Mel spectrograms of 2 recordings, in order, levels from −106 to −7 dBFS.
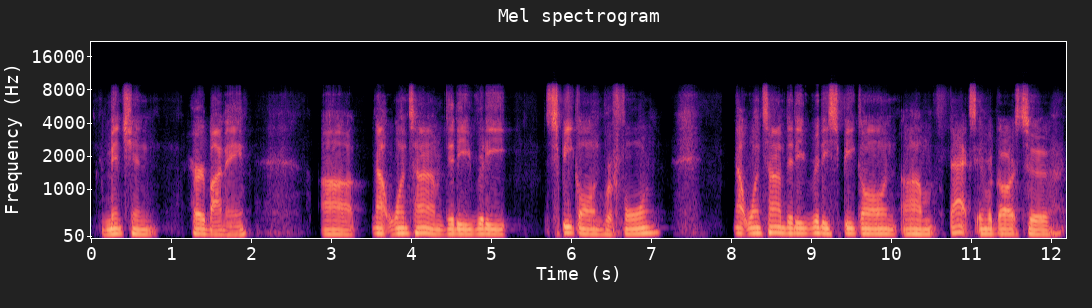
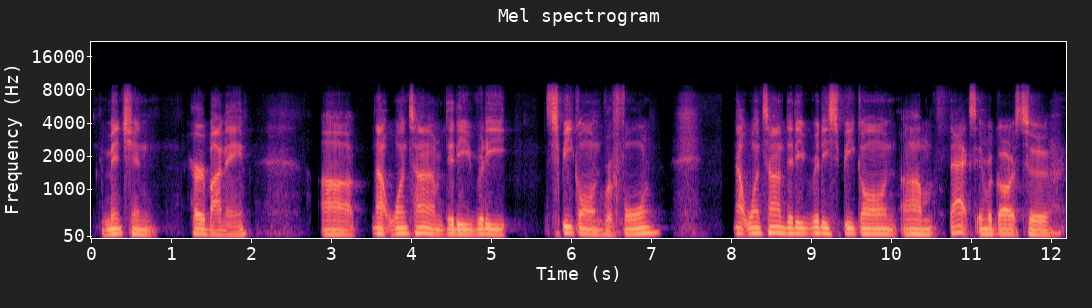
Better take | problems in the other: second | garbled, watery; badly; nothing above 7.5 kHz; slightly in the second

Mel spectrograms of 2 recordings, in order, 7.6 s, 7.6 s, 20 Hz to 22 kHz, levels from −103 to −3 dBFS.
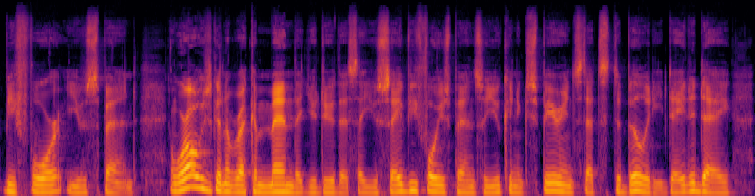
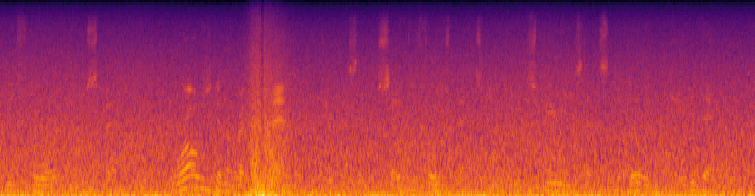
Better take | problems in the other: first | wind noise on the microphone; heavy; 4 dB above the speech

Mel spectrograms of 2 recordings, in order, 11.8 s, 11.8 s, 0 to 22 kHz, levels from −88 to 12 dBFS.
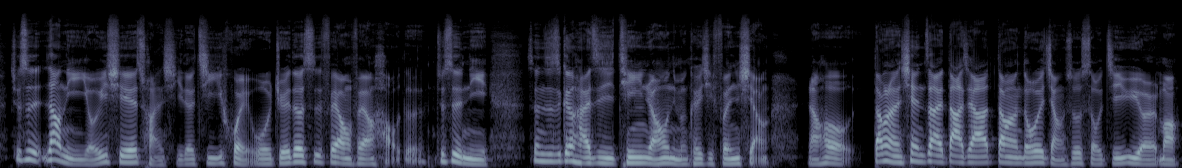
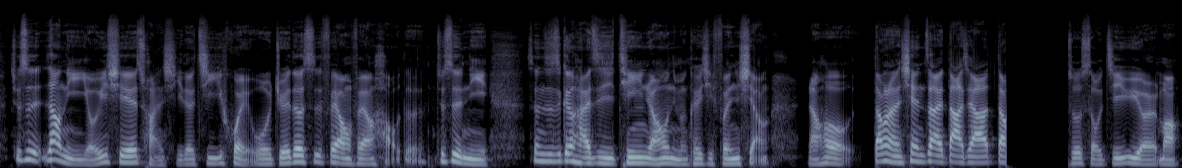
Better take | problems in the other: first | audio cutting out; at 10 s for 0.5 s

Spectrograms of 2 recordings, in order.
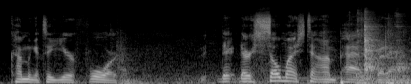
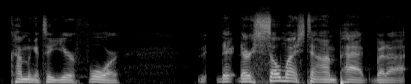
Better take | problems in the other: second | door banging; loud; from 1 s on; peak 2 dB above the speech

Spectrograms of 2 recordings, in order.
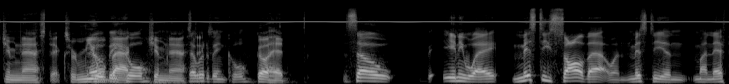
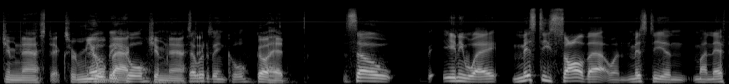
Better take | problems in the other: second | high-pitched whine; loud; throughout; 7.5 kHz, 8 dB below the speech; faint in the second

